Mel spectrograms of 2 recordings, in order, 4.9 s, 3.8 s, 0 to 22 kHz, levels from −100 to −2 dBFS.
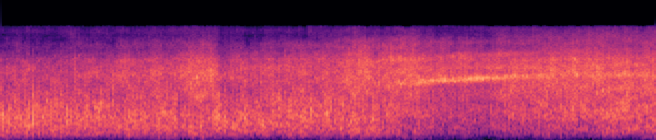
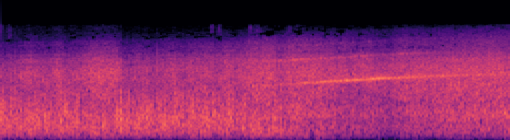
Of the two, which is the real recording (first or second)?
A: second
